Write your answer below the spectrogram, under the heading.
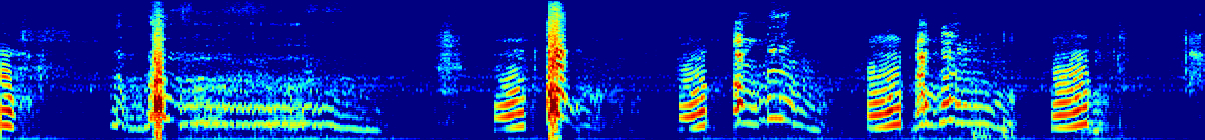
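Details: Boston Terrier howling indoors: a long wavering, falling tonal howl, then a series of short rising-and-falling yelping howls in broken bursts, with sharp clicking or tapping sounds between them.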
